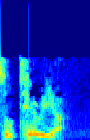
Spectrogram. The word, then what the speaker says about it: soteria: The actual Greek word for salvation there is a Greek word, and it's pronounced soteria. It's S-O-T-E-R-I-A. If you want to put that in your notes, it's soteria. S-O-T-E-R-I-A.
